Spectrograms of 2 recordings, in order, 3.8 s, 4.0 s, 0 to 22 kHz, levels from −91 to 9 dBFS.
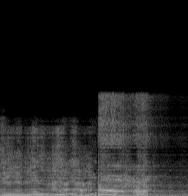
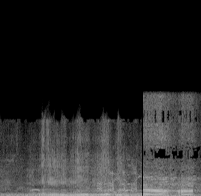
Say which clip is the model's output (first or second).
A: first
